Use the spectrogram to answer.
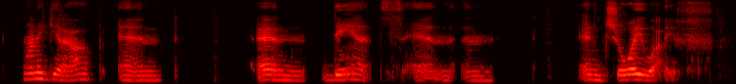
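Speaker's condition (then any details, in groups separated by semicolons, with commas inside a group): Cerebral palsy; poor balance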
